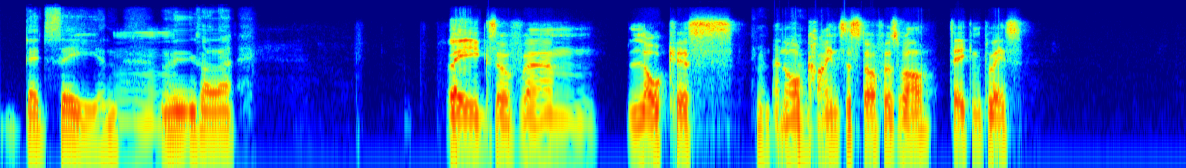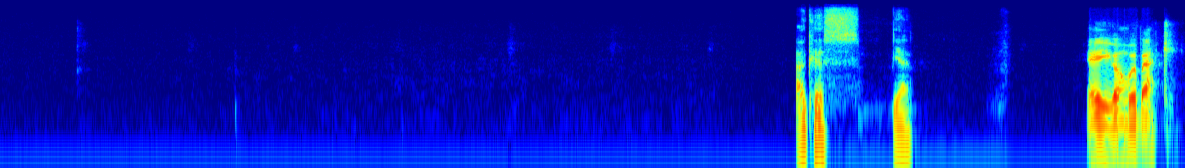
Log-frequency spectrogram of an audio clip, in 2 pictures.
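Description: A man talks with animation over an online call, with pauses.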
